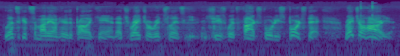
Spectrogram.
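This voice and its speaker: A man's voice: lowish voice, fast, pushed and bright, a little hiss or hum, poor audio. A man hosting a live sports show, upbeat and self-deprecating in his banter. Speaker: sports radio host.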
